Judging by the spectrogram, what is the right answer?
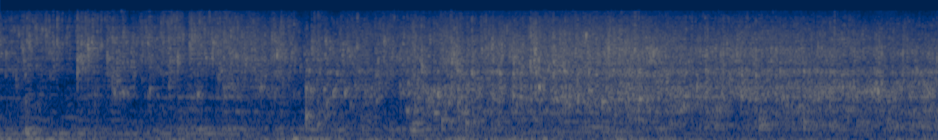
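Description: Water pouring steadily from a metal pitcher into a large enamel pot with a wire rack in the bottom, growing a little fuller about a second and a half in.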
